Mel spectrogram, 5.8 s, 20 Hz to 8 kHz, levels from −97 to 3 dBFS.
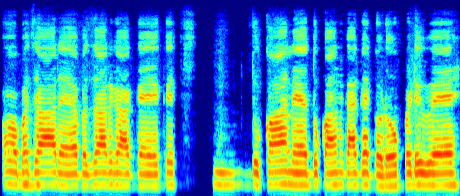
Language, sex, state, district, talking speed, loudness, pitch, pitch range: Marwari, male, Rajasthan, Churu, 165 wpm, -16 LUFS, 135 Hz, 130-135 Hz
